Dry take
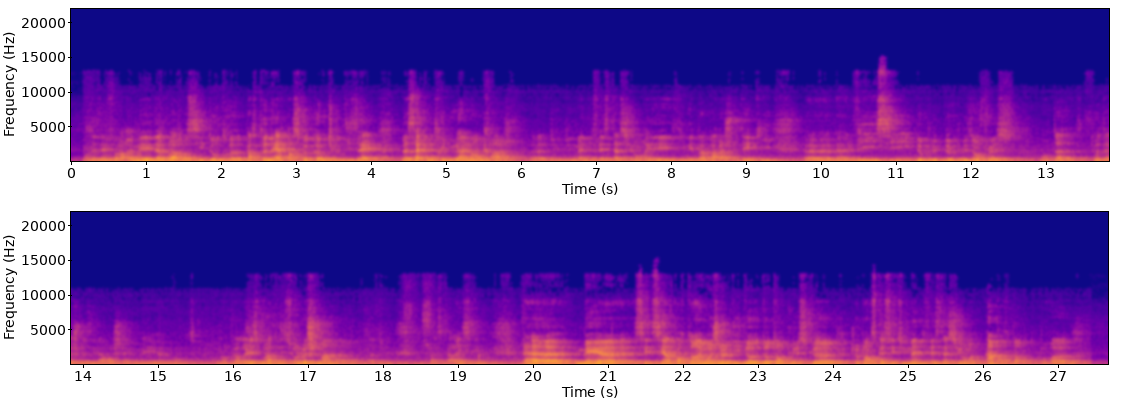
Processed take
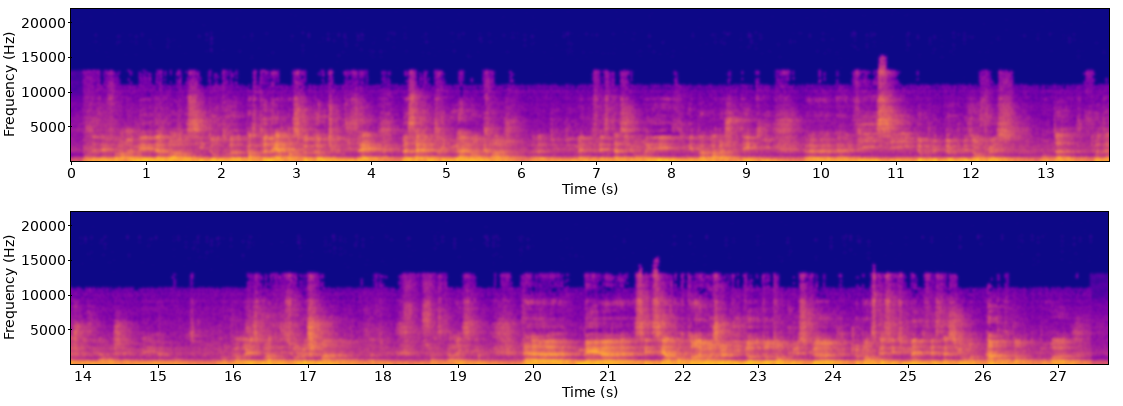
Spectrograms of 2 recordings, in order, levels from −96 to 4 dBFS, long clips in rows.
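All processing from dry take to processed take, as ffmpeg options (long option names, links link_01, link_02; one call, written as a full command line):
ffmpeg -i in.wav -filter_complex "[0:a]asettb=1/sr,asplit=3[link_01][link_02][link_03];[link_01]atrim=end=7.334[link_04];[link_02]atrim=start=7.33:end=8.12,asetpts=PTS-STARTPTS,afade=type=in:duration=0.004:curve=qsin,afade=type=out:start_time=0.786:duration=0.004:curve=qsin,lowshelf=frequency=160:width_type=q:width=3:gain=-13,bandreject=frequency=4000:width=7[link_05];[link_03]atrim=start=8.116[link_06];[link_04][link_05]acrossfade=duration=0.004:curve1=hsin:curve2=qsin[link_07];[link_07][link_06]acrossfade=duration=0.004:curve1=qsin:curve2=hsin,equalizer=frequency=890:width=3.5:gain=-14.5,alimiter=level_in=13dB:limit=-1dB:release=50:level=0:latency=1,volume=-1dB" out.wav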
